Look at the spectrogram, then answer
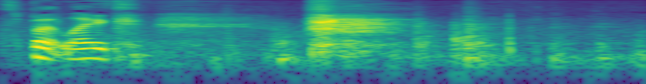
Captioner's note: heavy sigh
